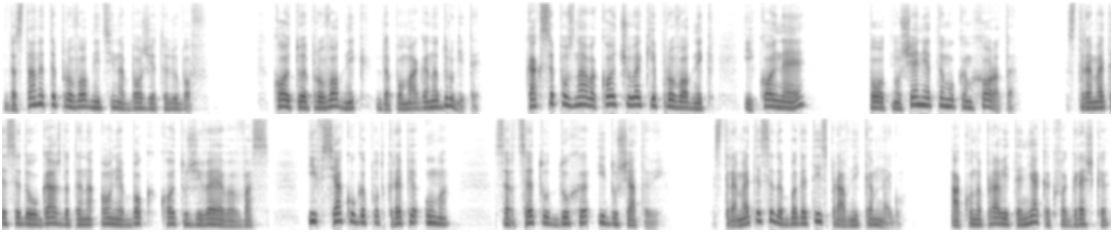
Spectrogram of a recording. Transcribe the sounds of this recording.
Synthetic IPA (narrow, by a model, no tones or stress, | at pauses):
d̪ɐst̪anɛt̪ɛpɾovɔd̪nit̪sinɐbɔʒijət̪əlʲubɔ̰f | kɔjt̪oɛpɾovɔd̪nikd̪ɐpomaɡənɐd̪ɾuɡ̟it̪ɛ̰ | kaksɛpoznavəkɔjt͡ʃovɛkɛpɾovɔd̪nik | ikɔjnɛː | poːt̪noʃɛnʲiət̪əmʊkɐmxɔɾə̰t̪ə̰ | st̪ɾɛmɛt̪ɛsɛd̪ɐʊɡaʒd̪ɐt̪ɛnɐʔɔniəbɔkːɔjt̪oʒivɛɛvɐfːas | ifsʲjakoɡəpot̪kɾɛpjəʔumə | sɐɾt̪sɛt̪od̪uxəid̪uʃat̪ə̰vḭ | st̪ɾɛmɛt̪ɛsɛd̪ɐbɤd̪ɛt̪ɛispɾa̰vnikɐmnɛ̰ɡo̰ | ɐ̰konɐpɾavit̪ɛnʲakəkvəɡɾɛʃkə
